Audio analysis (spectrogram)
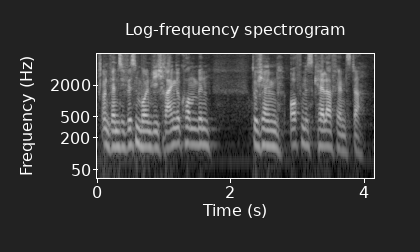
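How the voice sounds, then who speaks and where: An actor playing a nervous young homeless burglar in a crime drama, speaking in an agitated, halting, defensive way. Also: male voice, medium pitch, fairly even intonation, close to an everyday voice. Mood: nervous, defiant. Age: young adult. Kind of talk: German TV crime drama acting.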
